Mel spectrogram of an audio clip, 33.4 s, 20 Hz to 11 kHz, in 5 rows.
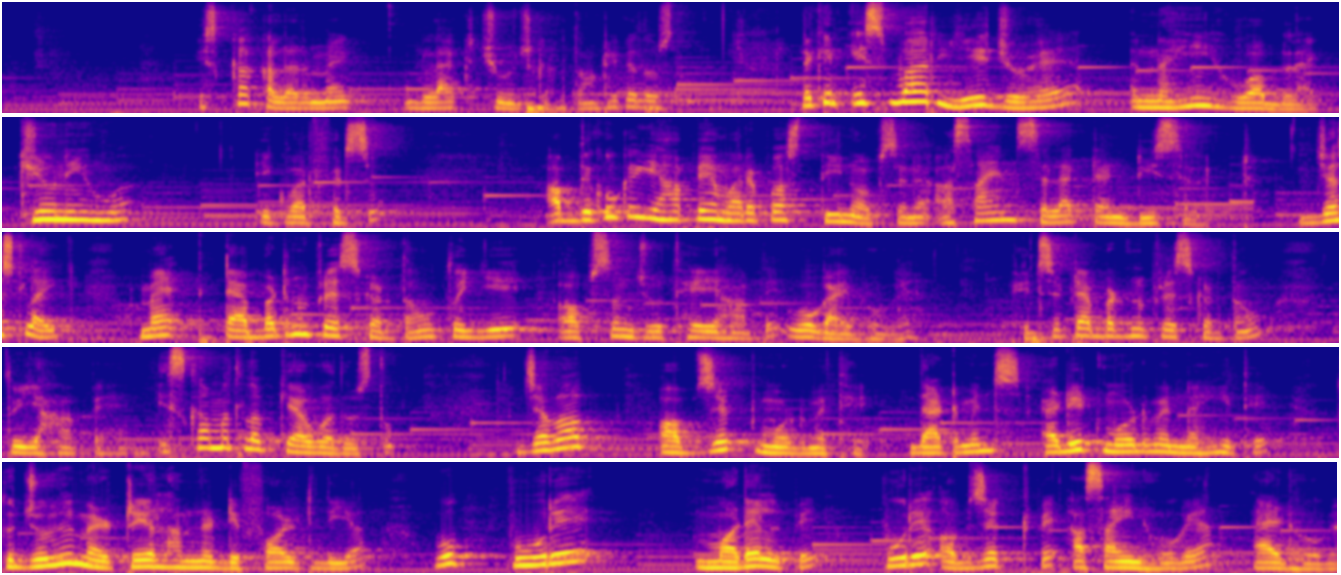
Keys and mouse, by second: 14.4 Tab.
